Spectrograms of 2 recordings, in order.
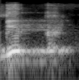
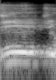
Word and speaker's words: gig: It's a gig worker, platform worker, online worker. So what is this GAG worker? It should be pronounced gig worker.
